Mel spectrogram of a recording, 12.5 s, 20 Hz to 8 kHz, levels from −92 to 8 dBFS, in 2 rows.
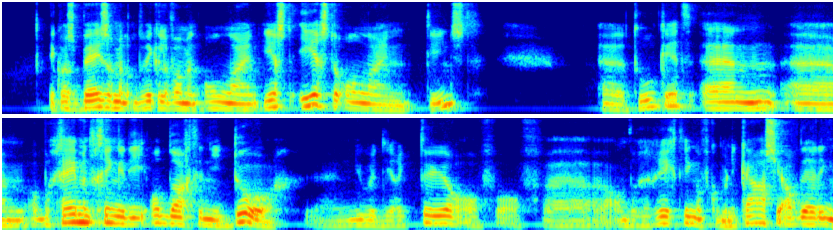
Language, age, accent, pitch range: Dutch, 40-59, Dutch, 110-140 Hz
